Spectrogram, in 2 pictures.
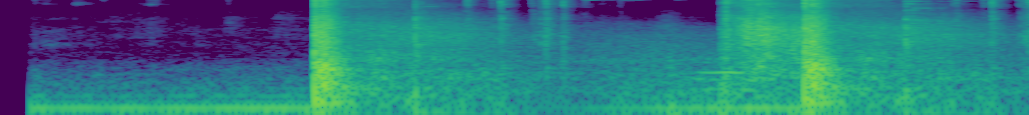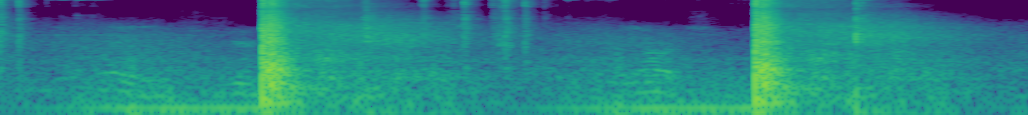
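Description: Bolt-action rifle fired four times, the shots evenly spaced about two and a half seconds apart, each with a short echoing tail. Between shots the bolt is worked, with light clicks of it being cycled to chamber the next round.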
